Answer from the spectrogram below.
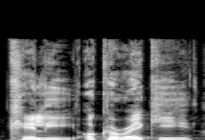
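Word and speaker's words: Kele Okereke: Kelly Okereke, habe ich es richtig ausgesprochen? – Ja. Na doch.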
